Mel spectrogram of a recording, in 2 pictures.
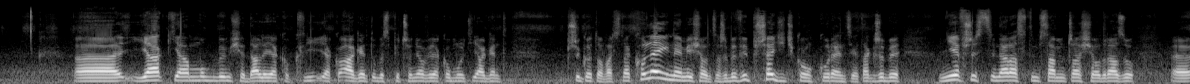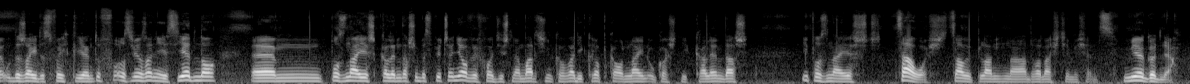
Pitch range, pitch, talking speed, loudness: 145-175 Hz, 155 Hz, 130 wpm, -16 LUFS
